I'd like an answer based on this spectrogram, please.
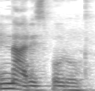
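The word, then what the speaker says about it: Knaresborough: लोग देख ले सॉरी देखिए आप लोग यहां पे के साइलेंट हो जाता है तो यह है नारेस बोरो ओके यहां पे नारेस बोरो हम के को यहां पे साइलेंट रख लेंगे एंड देन इन 1943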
